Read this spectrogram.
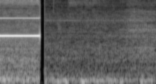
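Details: Motorhome with its engine running during an engine-compartment AC recharge: a steady shrill beep lasting under half a second, then cutting off over a low engine rumble. It is the leveling-jacks-still-down warning.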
